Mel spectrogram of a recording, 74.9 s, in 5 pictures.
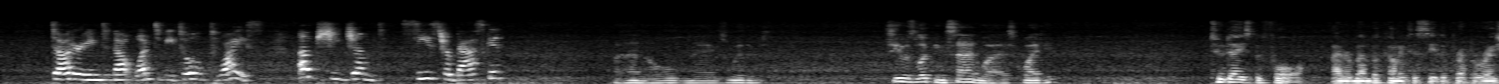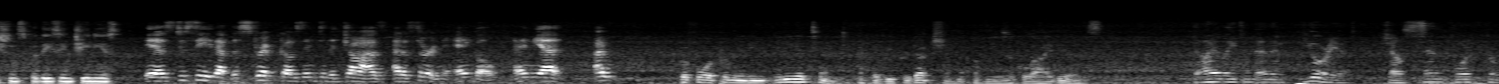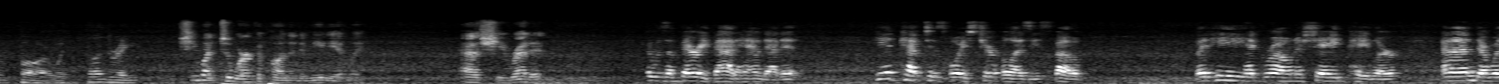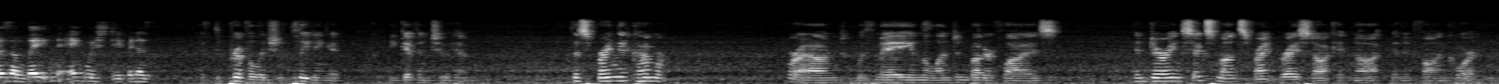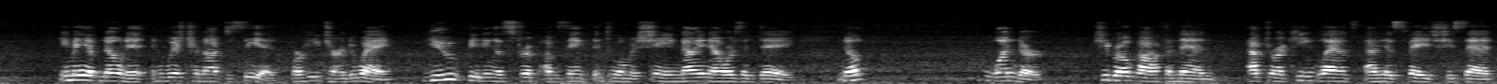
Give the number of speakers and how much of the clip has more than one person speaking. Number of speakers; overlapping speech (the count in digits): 7, no overlap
